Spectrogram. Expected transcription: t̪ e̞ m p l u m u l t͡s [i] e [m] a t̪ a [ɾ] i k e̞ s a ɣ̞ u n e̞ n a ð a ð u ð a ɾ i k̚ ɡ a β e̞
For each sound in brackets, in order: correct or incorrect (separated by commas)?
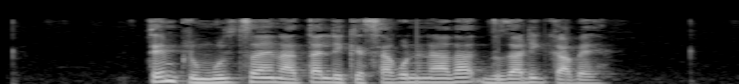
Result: incorrect, incorrect, incorrect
